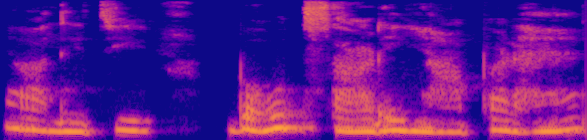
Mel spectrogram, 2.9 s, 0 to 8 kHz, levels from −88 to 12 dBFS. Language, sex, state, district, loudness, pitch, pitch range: Hindi, female, Bihar, Jamui, -19 LUFS, 210 Hz, 195-230 Hz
